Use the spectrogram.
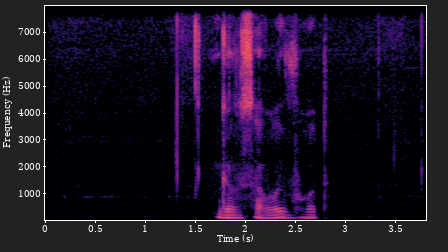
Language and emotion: Russian, neutral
